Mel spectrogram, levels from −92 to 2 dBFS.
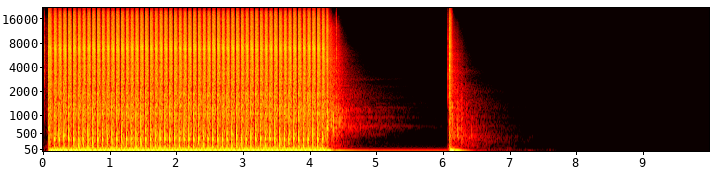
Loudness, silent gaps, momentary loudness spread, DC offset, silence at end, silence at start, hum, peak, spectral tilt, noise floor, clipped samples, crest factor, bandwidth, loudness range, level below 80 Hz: -11 LUFS; none; 11 LU; under 0.1%; 3.7 s; 0.05 s; none; 0 dBFS; -1 dB/octave; -82 dBFS; under 0.1%; 16 dB; over 20 kHz; 20 LU; -24 dBFS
